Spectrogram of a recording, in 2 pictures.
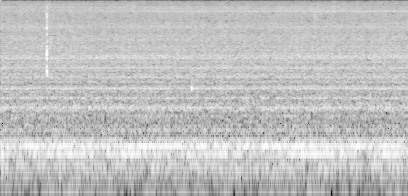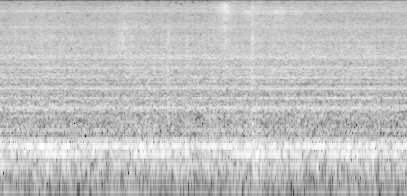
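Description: Steady low mechanical hum with a couple of faint clicks.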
